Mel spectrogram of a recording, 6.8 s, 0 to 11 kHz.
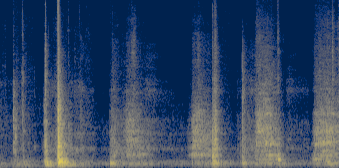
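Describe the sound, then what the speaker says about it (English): Bathroom drawers and a cabinet in a Newmar Ventana 4310 RV are opened and closed, giving several close, separate thumps and knocks with brief sliding rattles between them, some louder than others, with no talking. "I have a couple drawers there."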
